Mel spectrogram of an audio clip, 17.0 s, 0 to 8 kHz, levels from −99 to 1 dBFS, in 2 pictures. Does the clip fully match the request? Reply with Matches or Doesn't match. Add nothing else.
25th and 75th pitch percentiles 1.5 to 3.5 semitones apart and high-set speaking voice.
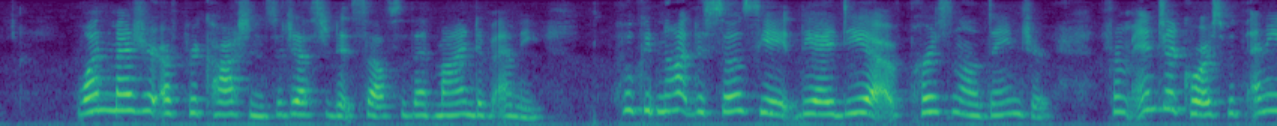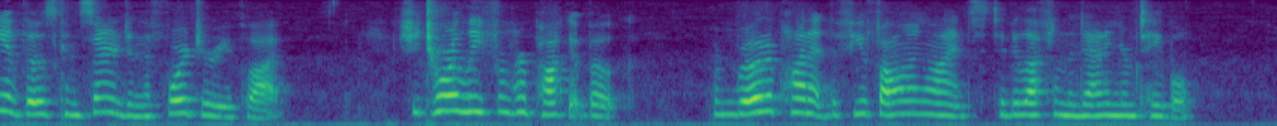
Doesn't match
